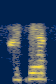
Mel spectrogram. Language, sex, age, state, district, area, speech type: Odia, female, 60+, Odisha, Jharsuguda, rural, conversation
